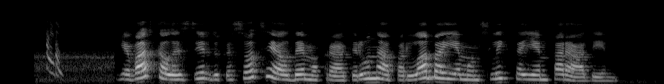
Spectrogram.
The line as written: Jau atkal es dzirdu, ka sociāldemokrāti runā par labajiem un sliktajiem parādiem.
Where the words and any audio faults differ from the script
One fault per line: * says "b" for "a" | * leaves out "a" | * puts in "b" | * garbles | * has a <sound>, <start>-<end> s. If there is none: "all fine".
* has a chirp, 0.5-0.6 s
